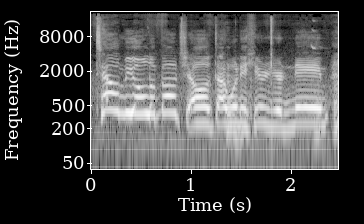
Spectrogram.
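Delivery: high-pitched mock-Irish eagerness; fawning Irish crowd. Irish locals rallying round the American visitor, gushing high mock-Irish voice. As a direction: gush in a comically high, loud villager voice. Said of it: "they start going up and they rally around".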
